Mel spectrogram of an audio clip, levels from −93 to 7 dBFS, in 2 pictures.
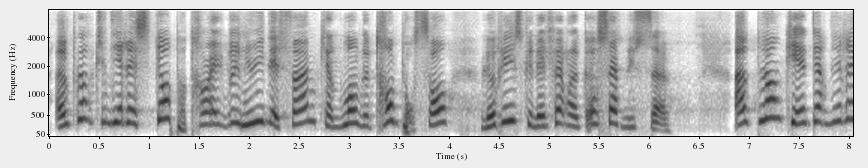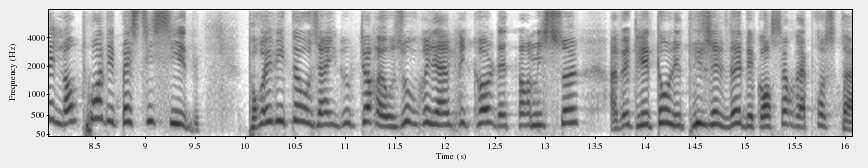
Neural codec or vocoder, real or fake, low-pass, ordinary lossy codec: codec, 16 kHz, 1 kbps, FunCodec, trained on Chinese and English, 50 frames a second; fake; none; none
